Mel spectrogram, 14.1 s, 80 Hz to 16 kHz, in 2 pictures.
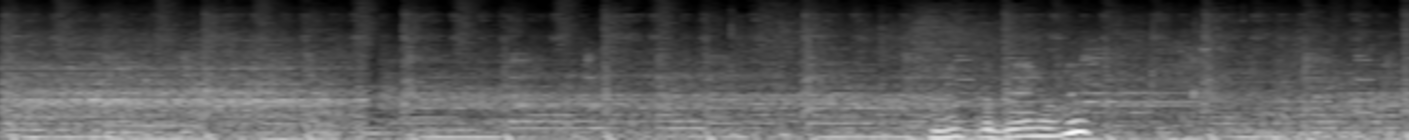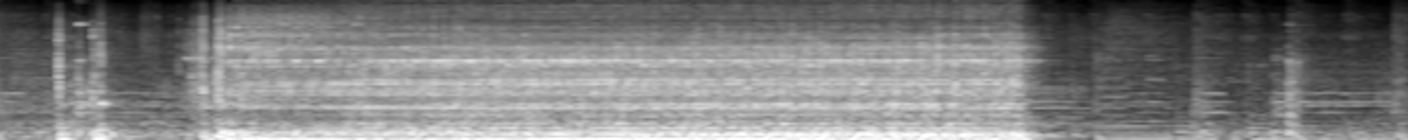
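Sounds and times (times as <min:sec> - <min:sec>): background music: 0:00.0 - 0:14.0
impact wrench hammering: 0:07.3 - 0:12.4.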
